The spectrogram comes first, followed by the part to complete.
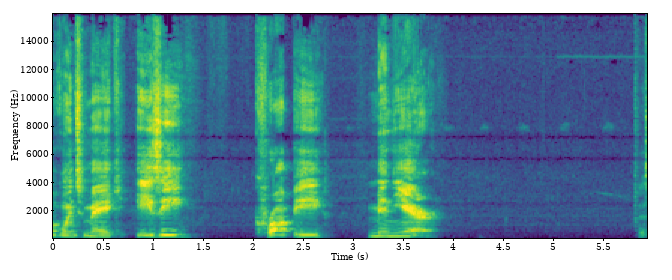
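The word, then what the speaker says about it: Meunière: we are now going to make easy crappie minere did I say that right Minier yeah Minier Min Min now I'm not saying it right minere okay it's French not easy I thought that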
